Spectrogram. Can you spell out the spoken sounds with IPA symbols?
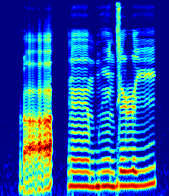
ɽ a̰ | ɾ ẽː b ĩ d i ɭ i

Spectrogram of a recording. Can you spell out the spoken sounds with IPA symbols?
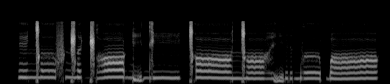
e ŋ͡ǀ ɤː f ŋ͡ǁ ə ɡ͡ǁ ɒː ɠ ḭ d iː ǀ ɒː ŋ͡ǀ ɒː ɦ ḭ r b ɤː ɓ ɒː

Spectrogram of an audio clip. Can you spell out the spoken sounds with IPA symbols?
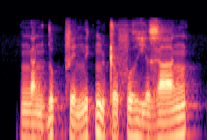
ŋ a˨˩ ŋ ɗ o˦˥ p̚ f e˨˩˨ n e˦˥ k̚ n u˨˩ ʈ o˨˩˦ f o˧ ɣ i˨˩ ə̯ ɣ a˧˥ ŋ

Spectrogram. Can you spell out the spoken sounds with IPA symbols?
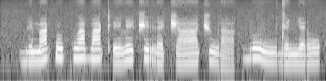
b e˨ m a˦ k͡p o˦ kʷ a˦ b a˦ kʼ e˨ l e˦ t͡ʃ ɪ˦ r ɛ˨ t͡ʃ aː˨˦ t͡ʃ u˦˨ ɾ a˨ | b o˦ ɣ uː˨ d ɛ˨ ɲ ɛ˨ ɾ o˦

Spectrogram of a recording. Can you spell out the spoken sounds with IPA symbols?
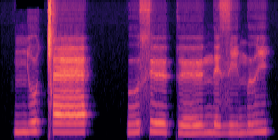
ɲ o ǀ æː | u s øː k øː n̪ e z i n̪ ɯ i̯

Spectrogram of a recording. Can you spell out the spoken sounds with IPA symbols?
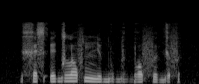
x ɛ˨ s ʔ e˦ ɡ lː ɔ˦ f nː y˨ b u˨ b ø˨ ɡ͡b ɔ˨ f ø˨ ɡ ɛ˨ f

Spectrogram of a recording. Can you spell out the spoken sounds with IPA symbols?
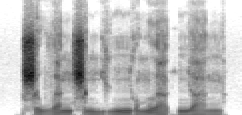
ʂ ə˨˩ w l a˧ ŋ ʂ ə˨˩ ŋ j i˨˩˦ ŋ ɲ ɔ˨˩˦ n l aː˨˩ k̚ ɲ a˨˩ ŋ

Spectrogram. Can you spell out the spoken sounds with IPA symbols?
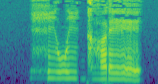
h i w i ɡʱ ʌ ɾ e

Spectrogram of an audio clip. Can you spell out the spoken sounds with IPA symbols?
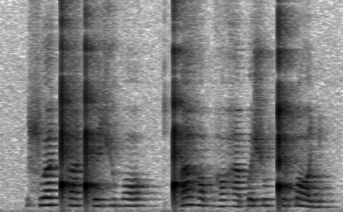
sʷ a ǃʰ a ǃʰ e ç u b ɔ | ǃʼ a ɦ ɒ bʱ ɒ ɦ a p ə ʃ u ǃ ə ɓ ɒ ʎ

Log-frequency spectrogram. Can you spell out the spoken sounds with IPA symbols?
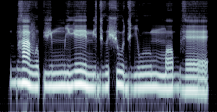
bʱ a v ɤ p vʲ ɯ mː i j eː mʲ ɛ dʱ ɯ ʃ u dʱ i w uː mː ɔ bʱ ɛ

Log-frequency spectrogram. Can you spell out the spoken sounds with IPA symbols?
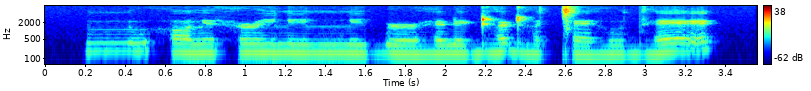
lː u h ɔ l ɪ h ə˞ i̯ l i lː i ɓ ə˞ ɦ ɛ ɳ i ɖʱ ɐ ɖʱ ɐ ǀ ɛ ɦ u dʱ ɛ

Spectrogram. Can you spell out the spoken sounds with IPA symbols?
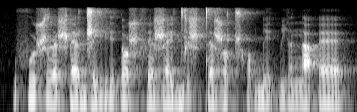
f u ʂ l ɛ ʂ ɾ ɛ ɖ͡ʐ e rʲ ʊ ɗ ɔ ʂ f e ʐ ɛ ɪ̯ dʲ a ʂ t ɛ ʐ ɔ ʈ͡ʂʰ ɔ ɡ͡b e k͡p i ə̯ n a ʔ ɛ

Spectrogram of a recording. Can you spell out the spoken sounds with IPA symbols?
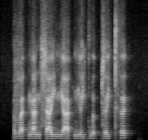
v a˨˩ t̚ ŋ a˧ n s a˨˦ j ɲ aː˨˩ k̚ ɲ ə˨˦ j k w ə˦˥ p̚ z ə˧ j t̪ʰ ə˦˥ t̚

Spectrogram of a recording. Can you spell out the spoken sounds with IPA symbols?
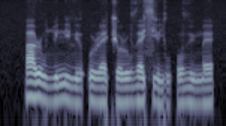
a˦ ɹ u˨ ʎ y˦ nʲ u˨ lʲ o˨˦ ʔ u˨ ɭ ɛ˦˨ t͡ʃ o˦ ɭ u˦ ð ɛ˦ sʲ o˨ j u˨ ʔ o˦ ð y˨ m ɛ˦

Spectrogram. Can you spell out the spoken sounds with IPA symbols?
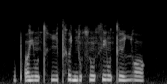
pʼ ʌ j ũ tʰ i tʰ ə ɟ ũ s ũ s j ũ t ɪ ʎ ɔ

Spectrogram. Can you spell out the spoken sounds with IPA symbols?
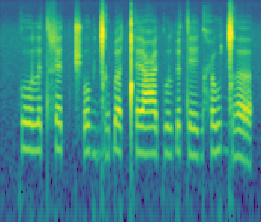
k o l ə t ɬ ɛ t t͡ʃʼ o ɡ ɡ͡ǀ ə ɓ ɐ ǃʰ ɛ ʕ ɛ k u l ɗ ə t e ɡ ħ u ɡ͡ǀ ɐ

